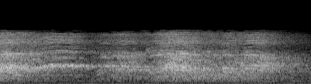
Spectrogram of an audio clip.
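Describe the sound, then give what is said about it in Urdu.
At an Islamic gathering, a crowd chants a religious twelve-months slogan for Madani caravans. Many voices roar together in a dense mass that swells and eases in a few waves. “یہ 12 ماہ کا نعرہ لگا رہے ہیں”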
